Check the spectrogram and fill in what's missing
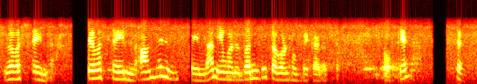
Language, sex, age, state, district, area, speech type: Kannada, female, 30-45, Karnataka, Bellary, rural, conversation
